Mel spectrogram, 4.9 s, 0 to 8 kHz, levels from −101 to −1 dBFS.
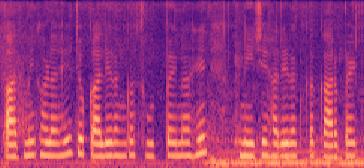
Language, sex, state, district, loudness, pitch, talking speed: Hindi, female, Madhya Pradesh, Bhopal, -19 LUFS, 220 Hz, 195 wpm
